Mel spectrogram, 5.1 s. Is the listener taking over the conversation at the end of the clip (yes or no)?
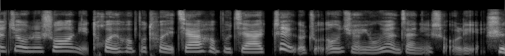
no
